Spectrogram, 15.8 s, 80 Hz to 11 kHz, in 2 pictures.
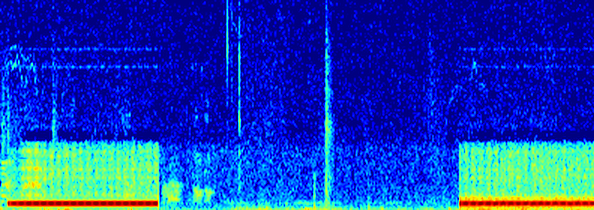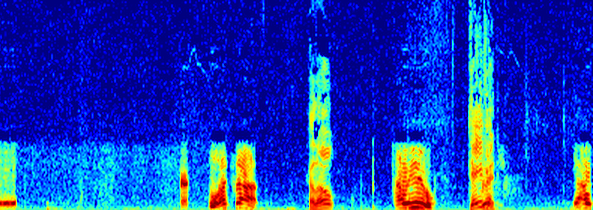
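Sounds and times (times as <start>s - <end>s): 
ringback tone of an outgoing phone call: 0.0s - 2.1s, 6.1s - 8.2s
faint noise: 0.0s - 15.8s
speech: 12.1s - 12.4s, 13.2s - 14.6s.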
